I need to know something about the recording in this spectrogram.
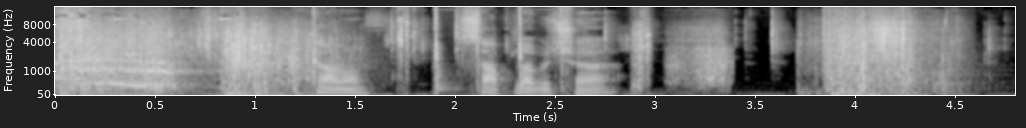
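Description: A man speaks into a microphone close by.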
